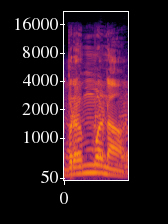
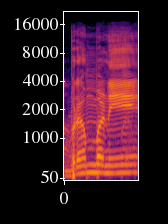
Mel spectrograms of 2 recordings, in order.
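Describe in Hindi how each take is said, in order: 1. शब्द 'na' ध्वनि पर समाप्त होता है। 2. शब्द 'ne' ध्वनि पर समाप्त होता है। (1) "हुण मैं उच्चारण कीता है ब्रह्मणा" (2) "ब्रह्म ने नहीं उच्चारण किया"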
